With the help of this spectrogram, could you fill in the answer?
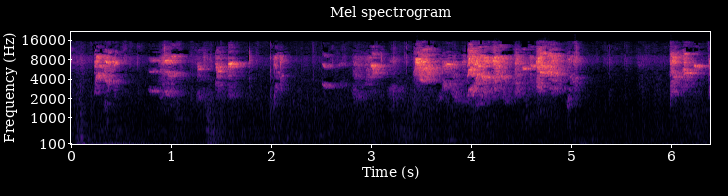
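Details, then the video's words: Lovebirds singing and peeping as a call-back lure for an escaped bird: rapid, overlapping shrill chirps and piercing squeaks, about two per second, with a busy chattering stretch midway before a brief pause. "SONIDO DE AGAPORNIS. Reclamo ,cómo canta un Agapornis o INSEPARABLE."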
